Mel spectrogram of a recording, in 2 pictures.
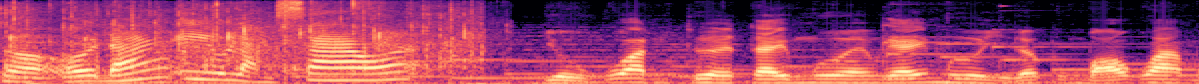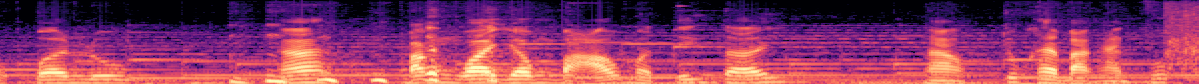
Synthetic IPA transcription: sɔ˨˩ʔo˧˩jɗaː˨˦ŋʔi˧əwlaː˨˩msaː˧wʔaː˦˥ | zu˨˩ku˨˩˦ʔa˧jŋ̟t͡ɕɨ˧ʔɛ˧t͡ɕa˧jmɨ˧əʔɛ˧mɣa˨˦jmɨ˧əzi˨˩ɗɔ˨˦kʊ̰˧˥ŋ͡mɓɔ˧˩kwaː˧mo˨˩t̚ɓe˧nlu˧ən | aː˨˦ɓa˧ŋkwaː˧zɔ˧wŋ͡mɓa̰ː˧˩wmaː˨˩t̪i˨˦əŋt̪əː˨˦j | naː˨˩wt͡ɕʊ˦˥t̚haː˧jɓa̰ː˧˨˩nha̰˨˩j̟fʊ˦˥k͡p̚

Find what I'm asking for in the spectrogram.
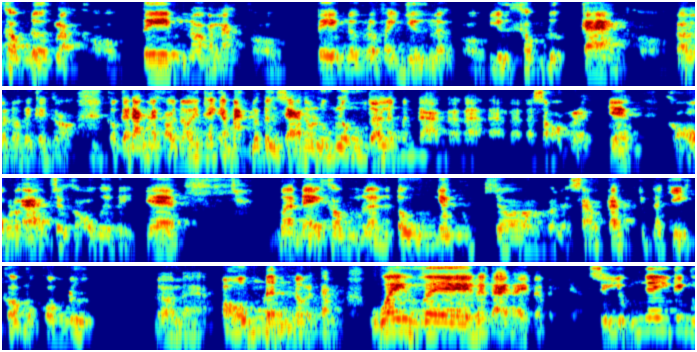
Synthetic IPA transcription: xə˧wŋ͡mɗɨ˨˩ək̚laː˨˩xo˧˩˥ | t̪i˧mnɔ˨˦ɣɔ̰˧˩˨jla̰ː˨˩xo˧˩ | t̪i˧˩mɗɨ˨˦˥ək̚zo˨˩jfaː˧˩jzɨ̰˧˥laː˨˩xo˧˩zɨ̰˧˥xə˧wŋ͡mɗɨ˨˩əkːaː˧ŋxo˧˩ɗɔ˨˦laː˨˩nɔ˨˦vaː˨˩kaː˨˦jŋɔ̰˧˩˨kɔ˨˩nkaː˨˦jɗa˨˦nlaː˨˩xɔ̰˧˨jnɔ˨˦jt̪ʰə˨˦jkaː˨˦jma˨˩t̚nɔ˨˦t̪ɨ˨˩saː˧nɔ˨˦lu˨˩lu˨˩t̪əː˨˦jlaː˨˩mï˨˩ŋ̟ɗa̰ː˧˥lɔː˧˩laː˨˩ɗaː˧˨˩laː˨˩ɗa˧˥sɔ˨˦˥t̚zo˨˩jɲɛ˧ | xo˧˩ɾə˦˥ʔaː˧a˨˩msɨ̰˧˨xo˧˩kwiː˨˦jvḭ˧˨ɲaː˧˩ | maː˨˩ɗe˧˩xə˧wŋ͡mlaː˨˩t̪u˨˩ɲə˧nt͡ɕɔ˧˨˦lːsa̰ː˧˩wt͡ɕə˨˩ŋt͡ɕʊ˨˦ŋ͡mt̪aː˧t͡ɕḭ˧˩kɔ˨˦mo˨˩t̚kɔ˧nɗɨ˨˩əŋ | ɗɔ˨˦laː˨˩ʔo˧˩nɗḭ̈˧˨ŋ̟zo˨˩la˨˩t̪a˧mkwa˧jve˨˩vəː˨˦jt̪a̰ː˧˨jɗə˧jmaː˨˩mḭ˧˨˩sɨ̰˧˥zʊ̰˧˨ŋ͡mŋə˧jkaː˨˦jŋ˨

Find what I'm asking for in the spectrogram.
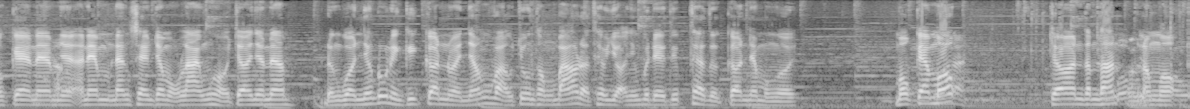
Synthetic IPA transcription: ʔo˧ke˧ʔa˧nʔɛ˧m˧ʔa̰˧ŋ̟ʔɛ˧mɗaː˧ŋsɛ˧mt͡ɕɔ˧mo˨˩t̚laː˧˩jkŋho̰˧˨t͡ɕɔː˧ɲə˧nʔa˧mɗɨ˨˩ŋkwə˧nɲ˨˦nɨ˦˥ɗḭ˨˩ŋki˨˦kəː˧nvaː˨˩ɲɔ˨˦mvaː˨˩wt͡ɕʊ˧ŋ͡mt̪ʰə˧wŋ͡mɓaː˨˦wɗe˧˩t̪ʰɛ˧wzɔ̰˧˨jɲɨ̰˧˥vi˨˦˥e˨˩t̪i˦˥əpt̪ʰɛ˧wt̪ɨ˨˩kəː˧nt͡ɕa˧mo˨˩ŋɨ˨˩əj | mo˨˩t̚kaː˧mo˦˥t̚ | t͡ɕɔ˧ʔa˧jnt̪ə˧mt̪ʰa˨˦ŋla̰˨˩wŋ͡mmo̰˧˨

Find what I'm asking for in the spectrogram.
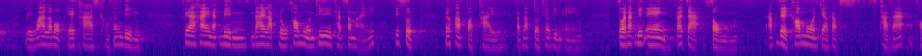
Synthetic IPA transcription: ɾɯː˩˦waː˥˩ɾa˧bo˨˩p̚ʔeː˧kʰaː˨˦˥skʰɔː˩˦ŋʰkʰɯ˥˩əŋbi˧n | pʰɯ˥˩ɐha˥˩jna˦˥k̚bi˧ndaː˥˩jla˦˥p̚ɾuː˦˥kʰɔː˥˩muː˧nt̪ʰiː˥˩t̪ʰa˧˥nsa˧ma˩˦j | t̪ʰiː˥˩su˨˩t̪̚ | pʰɯ˥˩ɐkwaː˧mpɔː˨˩t̪̚pʰa˧jsa˩˦mɾa˨˩p̚t̪u˧t̪ʰi˥˩əwbi˧nʔeː˧ŋ | t̪u˧ɐna˦˥k̚bi˧nʔeː˧ŋkɔː˥˩t͡ɕa̰˨˩ʔso˨˩ŋ | ʔa˦˥p̚deː˨˩t̪̚kʰɔː˥˩muː˧nki˨˩əwka˨˩p̚ | sa˧t̪ʰaː˩˦na˦˥ʔkʰɔː˨˦

